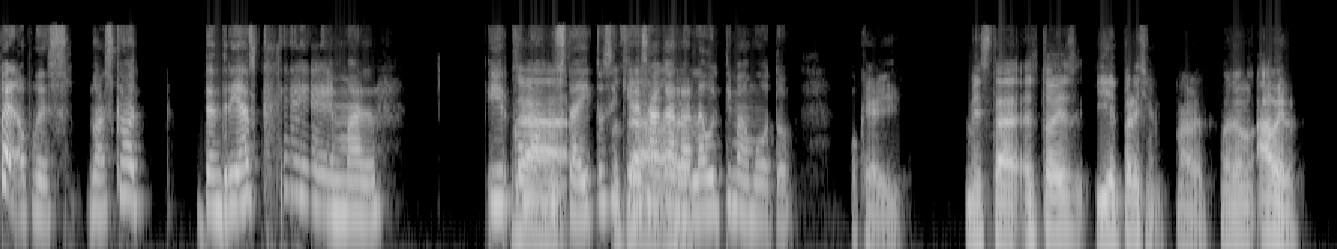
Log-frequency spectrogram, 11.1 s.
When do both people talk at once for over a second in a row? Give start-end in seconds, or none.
4.2-5.8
